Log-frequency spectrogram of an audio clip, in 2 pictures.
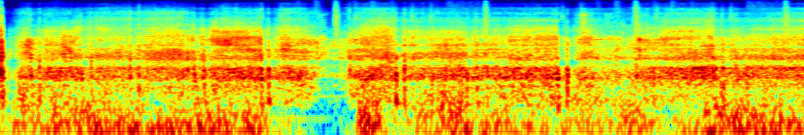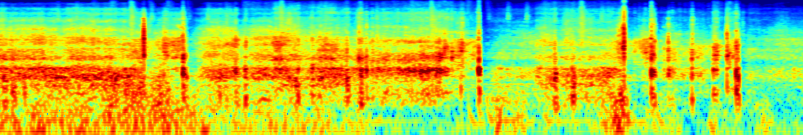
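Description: Skateboard wheels rolling steadily over smooth concrete, with a short lull about three seconds in. Sharper clicks and knocks from the board come near the end.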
